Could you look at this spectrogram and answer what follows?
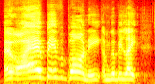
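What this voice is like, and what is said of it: Put-on East London accent. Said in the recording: “attempting an East London accent again”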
